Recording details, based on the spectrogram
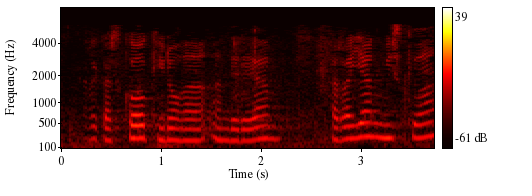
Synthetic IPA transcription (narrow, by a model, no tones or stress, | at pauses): sarikasko̞kiɾo̞ɣ̞aːnd̪eɾe̞a | ʝarajammist̪ua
